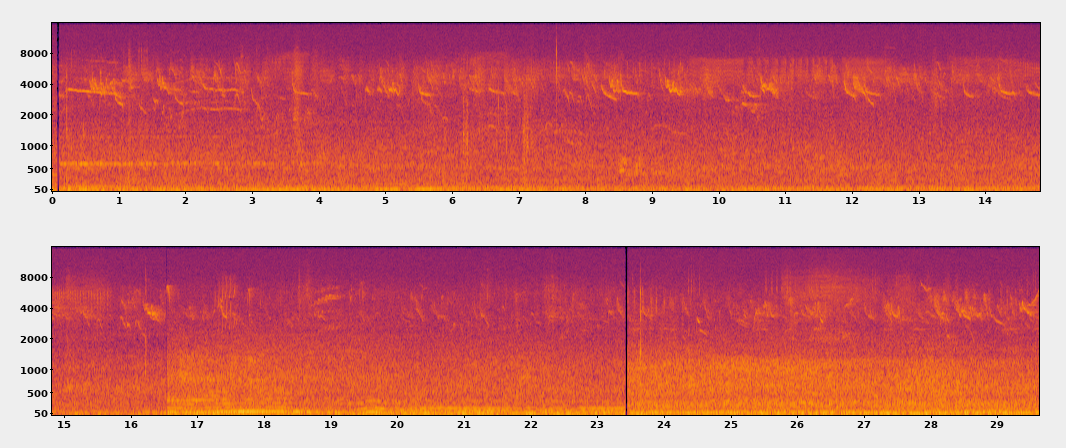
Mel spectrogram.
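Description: Birds chirping and twittering in many quick, short, high notes throughout. About halfway a low steady hum comes in for around seven seconds, and a steady rushing noise fills the last few seconds.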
